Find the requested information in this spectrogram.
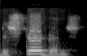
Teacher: In this word, disturbance turb is a stress maximum. More than dis more than ance.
